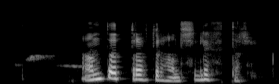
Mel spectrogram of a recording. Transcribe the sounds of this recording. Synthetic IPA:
ant̪at̪ɾaft̪ʏɾ̥ɦanslɪxt̪aɾ̥

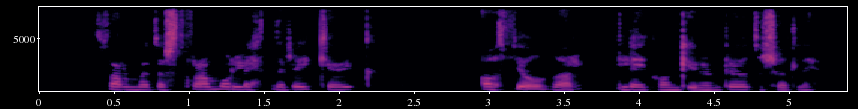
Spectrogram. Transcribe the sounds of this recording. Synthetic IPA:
θaɾmajt̪ast̪fɾamːawlejht̪nɪreːcavik | awθjoːwðaɾ | leːjkawɲcɪnʏmrjœːwt̪asœt̪lɪ

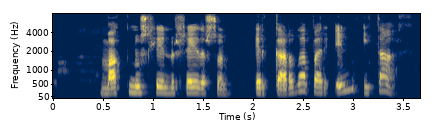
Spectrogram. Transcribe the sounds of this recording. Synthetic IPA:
maknuslɪːnʏɾ̥r̥eːjðaɾsɔn | ɛɾkaɾðapaːjɾɪʔɪnːit̪aːx

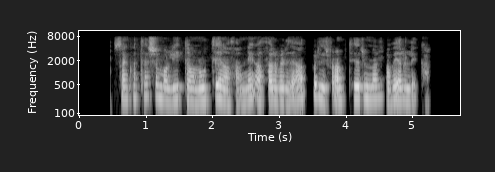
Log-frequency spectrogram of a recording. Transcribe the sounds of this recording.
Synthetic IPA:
samkʰvɛnt̪θɛsːʏmawliːt̪aːwnuːt̪ʰiðɪnawθanːɪɣaðθaɾvɛɾðɪ̰a̰ːt̪̚pʏɾðɪɾ̥fɾa̰mt̪ʰiːðɾʏnːaɾaðvɛːɾalɛːjkḁ

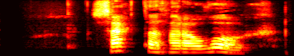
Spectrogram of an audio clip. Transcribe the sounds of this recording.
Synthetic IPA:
saxt̪aðθfaɾawvɔːx

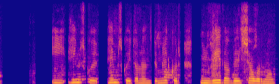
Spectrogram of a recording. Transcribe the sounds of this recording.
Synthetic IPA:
i | ɦejmskœɥt̪alɛnt̪ʏmlɪːkʏɾ̥hunvɪːðavɪðɕjaːwaɾmaːw

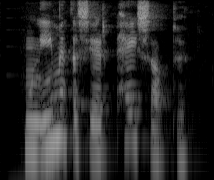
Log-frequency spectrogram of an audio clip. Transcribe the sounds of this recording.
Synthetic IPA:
huniːmɪnt̪asjɛɾ̥pʰeːjsawt̪ʏ

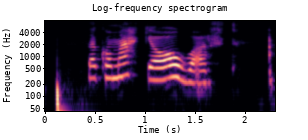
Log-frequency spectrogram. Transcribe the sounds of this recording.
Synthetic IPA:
θaðkʰɔːmɛhcɪawoːwva̰r̥st̪

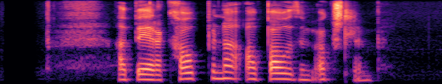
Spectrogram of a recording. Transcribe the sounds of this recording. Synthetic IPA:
aðpɛːɾakʰaːwpʏnaʔawpaːwðʏmʔœkslʏm

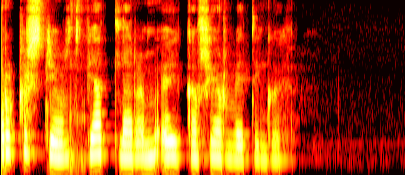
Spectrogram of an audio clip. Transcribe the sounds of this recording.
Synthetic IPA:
ɔɾkḁst̪jowɾt̪n̥fjat̪laɾʏmœːɥkafjawɾvɪːt̪iŋkʏ

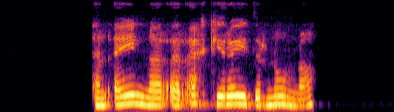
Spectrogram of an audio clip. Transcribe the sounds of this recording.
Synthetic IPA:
ɛneːjnaɾɛ̰ɾʔɛ̰hcɪɾeːjt̪ʏɾnuːna

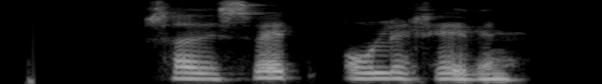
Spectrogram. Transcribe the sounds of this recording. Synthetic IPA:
saɣðɪsvejt̪nowlɪr̥ɪːðɪn

